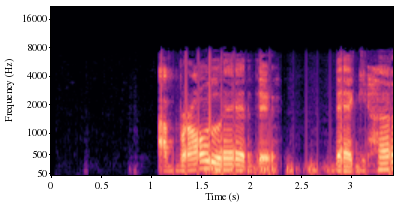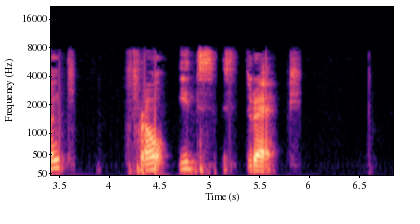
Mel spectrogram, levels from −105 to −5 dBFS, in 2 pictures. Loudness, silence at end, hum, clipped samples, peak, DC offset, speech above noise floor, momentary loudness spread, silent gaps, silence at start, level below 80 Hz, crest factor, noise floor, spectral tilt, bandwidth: -18 LUFS; 0.95 s; none; under 0.1%; -2 dBFS; under 0.1%; 56 dB; 22 LU; none; 1.05 s; -48 dBFS; 18 dB; -74 dBFS; -5 dB/octave; 8.4 kHz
